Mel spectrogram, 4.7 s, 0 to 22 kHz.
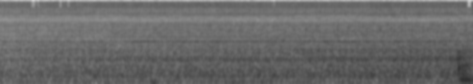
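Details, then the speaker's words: Audi Q3 2.0 TFSI CCZC running lean at idle with codes P2279 and P2187; engine cover off and mic near the PCV unit. A loud hiss sits over a smooth idle, with the oil cap stuck on from suction; failed PCV diaphragm causing a vacuum leak. "this is the pcv um unit on these um volkswagen models and basically that's sucking so hard beds are that you can't pull the cap off"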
